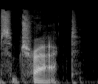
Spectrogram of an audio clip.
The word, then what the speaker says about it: SBTRKT: So he goes by the name Subtract, which is spelled S-B-T-R-K-T.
